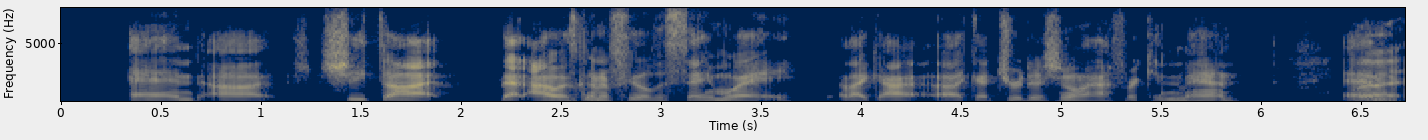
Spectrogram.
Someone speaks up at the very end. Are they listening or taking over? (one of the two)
listening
